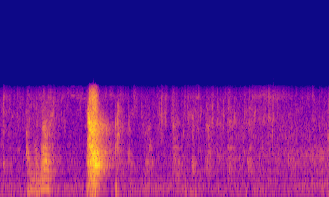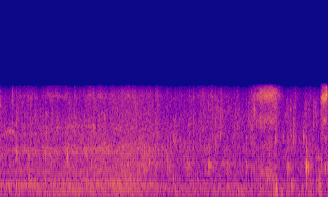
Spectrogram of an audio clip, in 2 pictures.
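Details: Basset hound from Belgium giving one loud, sharp bark after a softer lead-in sound, then a long stretch of quiet indoor background with faint shuffling and a brief higher sound near the end.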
